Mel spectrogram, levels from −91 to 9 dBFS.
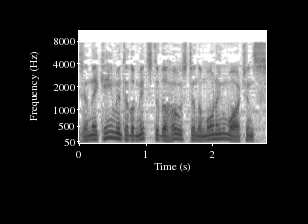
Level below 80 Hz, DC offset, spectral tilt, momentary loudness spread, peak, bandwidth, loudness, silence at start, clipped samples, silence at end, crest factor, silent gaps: -56 dBFS; under 0.1%; -7 dB/octave; 3 LU; -4 dBFS; 8 kHz; -19 LUFS; 0 s; under 0.1%; 0 s; 16 dB; none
